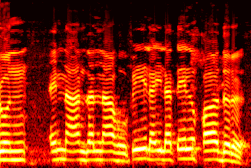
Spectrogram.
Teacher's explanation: جیسے قدر انا انزلناہ فی لیلۃ القدر، تو را بھی ساکن اس سے پہلے دال بھی ساکن اور اس سے پہلے والے حرف قاف پہ زبر تو موٹا پڑھیں گے. را ساکن ما قبل ساکن ما قبل مضمون رو ساکن ہے اس سے پہلے والا حرف ساکن ہے, اس سے پہلے والا حرف پہ پیش ہے.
